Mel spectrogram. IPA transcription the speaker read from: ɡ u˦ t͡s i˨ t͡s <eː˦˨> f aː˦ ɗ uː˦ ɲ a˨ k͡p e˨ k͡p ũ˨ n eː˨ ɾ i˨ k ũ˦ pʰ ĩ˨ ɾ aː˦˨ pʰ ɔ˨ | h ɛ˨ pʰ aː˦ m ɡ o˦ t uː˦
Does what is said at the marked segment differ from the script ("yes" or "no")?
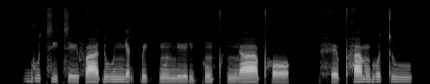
yes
